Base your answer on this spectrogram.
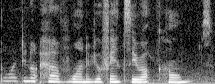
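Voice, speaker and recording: A woman voicing a gentle, curious female dryad who guards the woods, speaking softly and often in a whisper in a roleplay audio drama. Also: high voice, slight background noise. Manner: soft, often whispery, naive and measured. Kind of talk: roleplay audio drama, soft intimate acting.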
